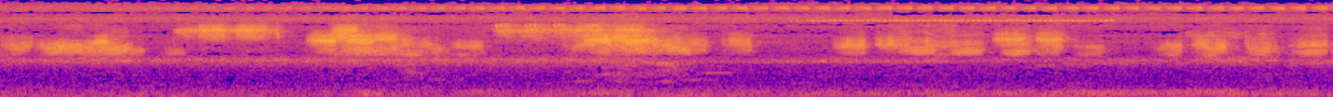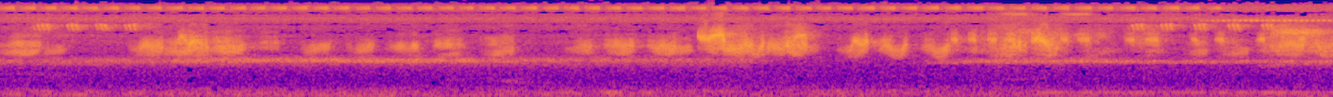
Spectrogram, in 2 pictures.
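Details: Frog chorus in Bali, Indonesia: overlapping bursts of rattling, croaking calls in dense clusters, several voices calling at once in uneven waves, over a steady high insect-like buzz and a constant low hum.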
